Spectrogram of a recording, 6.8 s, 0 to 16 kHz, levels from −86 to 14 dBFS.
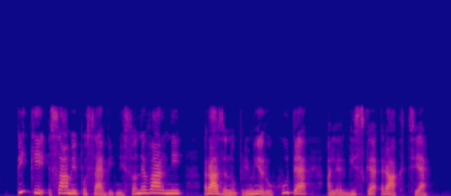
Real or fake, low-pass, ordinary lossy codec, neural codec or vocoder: fake; 7.2 kHz; none; codec, 16 kHz, 4 kbps, FunCodec, trained on Chinese and English, 50 frames a second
